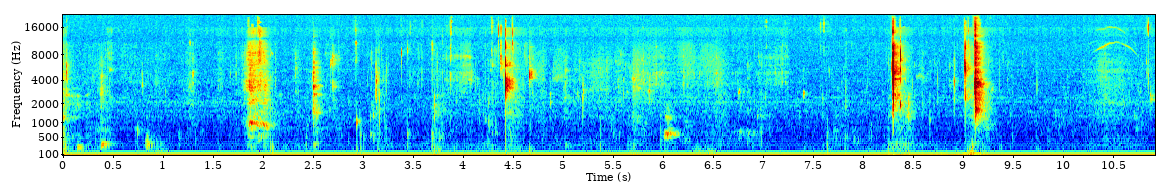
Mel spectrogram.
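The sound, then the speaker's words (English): Quiet wet mouth sounds of people sipping and tasting a strawberry watermelon Prime Hydration sports drink: scattered slurps, lip smacks and tongue clicks at irregular intervals, with no talking. “we taste test Prime Hydration”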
